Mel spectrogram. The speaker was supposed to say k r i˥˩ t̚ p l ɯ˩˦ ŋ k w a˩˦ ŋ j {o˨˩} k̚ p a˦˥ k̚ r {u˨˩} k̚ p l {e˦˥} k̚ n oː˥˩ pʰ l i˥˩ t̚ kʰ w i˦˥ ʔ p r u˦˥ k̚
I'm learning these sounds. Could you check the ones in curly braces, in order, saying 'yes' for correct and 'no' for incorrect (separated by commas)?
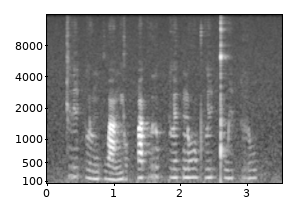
yes, no, yes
